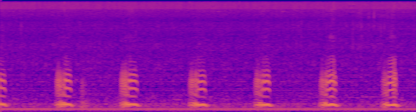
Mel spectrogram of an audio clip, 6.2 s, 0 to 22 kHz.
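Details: 4-year-old male guinea pig gives six short, squeaky, wheezy huffs, about one a second, over a steady low hum; noises persist after a vet visit, cause unknown: repeated respiratory noise, cough or sneeze.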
